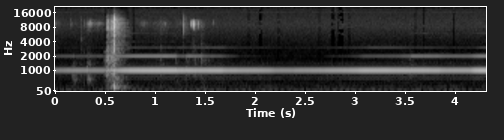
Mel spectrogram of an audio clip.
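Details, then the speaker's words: Siera 5521 / Philips 22RH521 vintage amplifier after left-channel output transistors were replaced: steady test tone broken by sharp crackles and noise bursts from a dirty balance control, which needs cleaning. "Yeah, it's all so scratchy. I really need to clean these controls here."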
